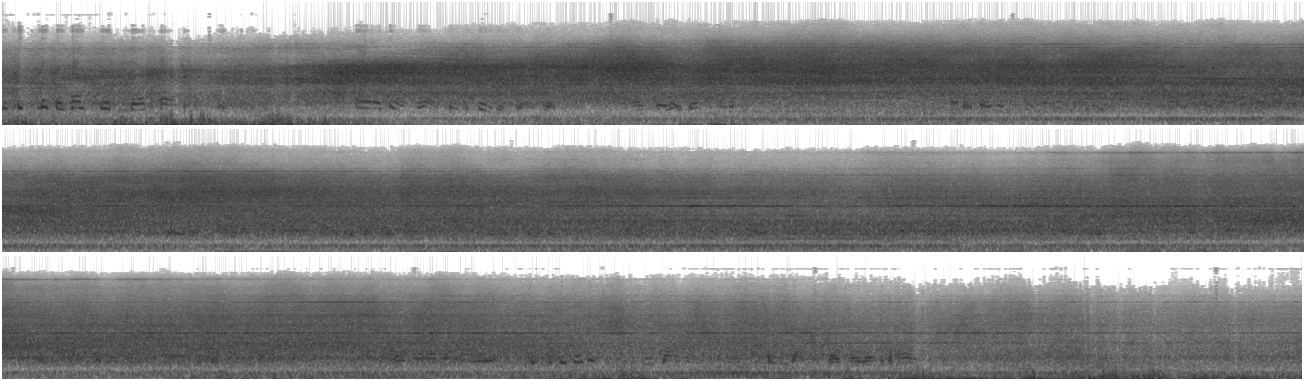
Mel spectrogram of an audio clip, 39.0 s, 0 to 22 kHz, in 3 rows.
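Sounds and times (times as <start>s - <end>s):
jet engines running: 0.0s - 39.0s.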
